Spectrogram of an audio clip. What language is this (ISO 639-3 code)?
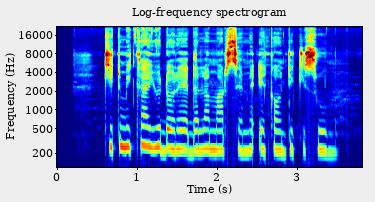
luo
